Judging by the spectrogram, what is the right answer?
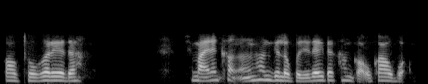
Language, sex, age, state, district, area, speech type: Manipuri, female, 45-60, Manipur, Imphal East, rural, conversation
